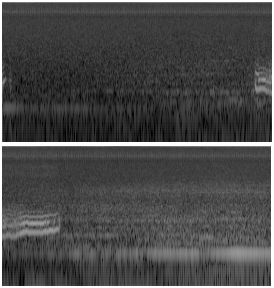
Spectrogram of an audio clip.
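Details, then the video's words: Snoring from Pochi, a sleeping raccoon dog making a strange face. One harmonic, nasal snore of about a second sits over a steady low mechanical hum that continues throughout. "たぬきのポチのイビキ Snoring of Pochi of the raccoon dog"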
